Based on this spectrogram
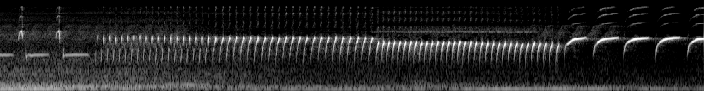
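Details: Captive canary gives two short notes, then a long fast buzzy trill that steps down in pitch midway, closing with loud curved whistled slurs repeated about once a second.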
